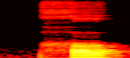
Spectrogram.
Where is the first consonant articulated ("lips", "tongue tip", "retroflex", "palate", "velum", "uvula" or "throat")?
throat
